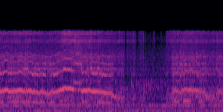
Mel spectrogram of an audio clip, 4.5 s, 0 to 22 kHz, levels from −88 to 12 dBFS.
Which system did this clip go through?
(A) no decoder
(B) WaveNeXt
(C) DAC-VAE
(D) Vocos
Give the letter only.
C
